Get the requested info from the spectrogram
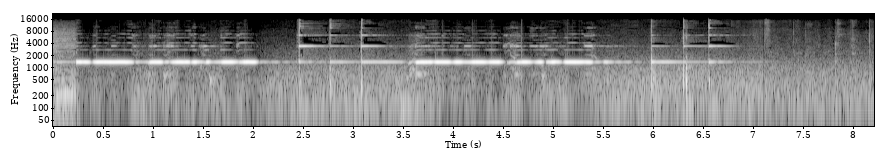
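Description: Wine glass partly filled with water, sung by a wet fingertip rubbed around its rim: a steady high ringing tone held for about two seconds, then again for about two seconds after a short break. A few short glassy pings fall between and after the tones.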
